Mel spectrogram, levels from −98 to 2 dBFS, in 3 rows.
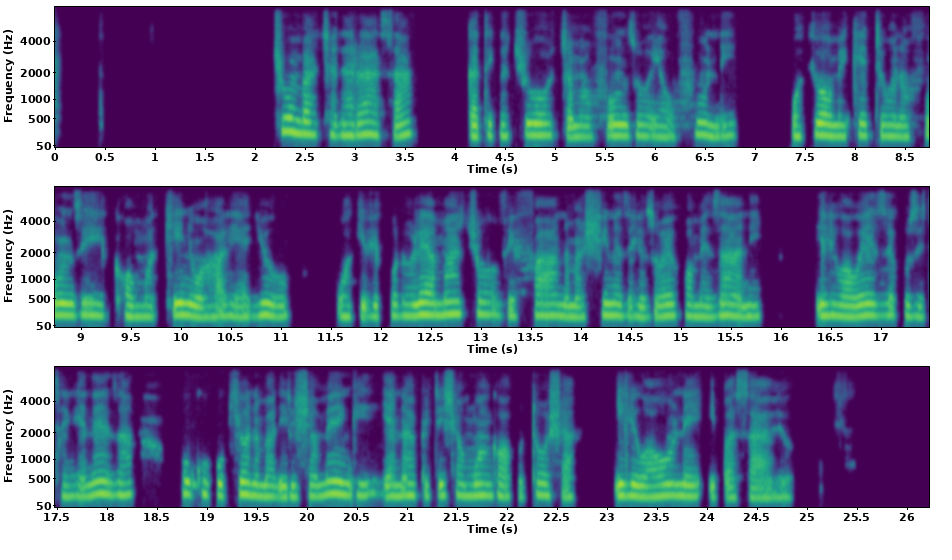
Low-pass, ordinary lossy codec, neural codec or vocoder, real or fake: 7.2 kHz; Opus, 64 kbps; codec, 16 kHz, 6 kbps, DAC; fake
